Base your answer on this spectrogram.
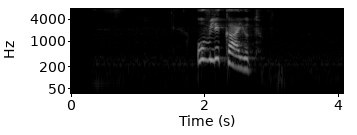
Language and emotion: Russian, neutral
